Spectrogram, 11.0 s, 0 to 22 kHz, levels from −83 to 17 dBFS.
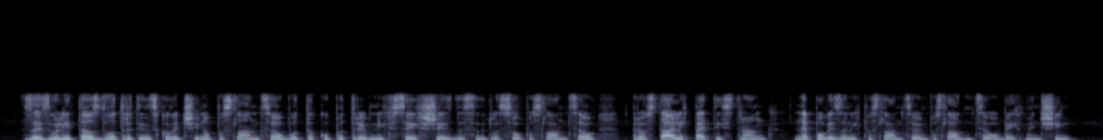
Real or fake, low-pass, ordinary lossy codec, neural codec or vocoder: fake; 7.2 kHz; none; codec, 16 kHz, 8 kbps, FunCodec, trained on LibriTTS, 25 frames a second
